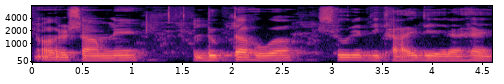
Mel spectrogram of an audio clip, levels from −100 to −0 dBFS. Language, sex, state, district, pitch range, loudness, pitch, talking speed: Hindi, male, Maharashtra, Chandrapur, 115-125 Hz, -32 LUFS, 120 Hz, 115 wpm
